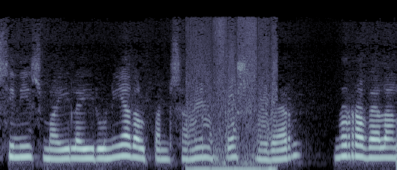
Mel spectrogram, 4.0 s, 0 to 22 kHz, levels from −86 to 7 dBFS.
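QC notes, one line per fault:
1.87–2.78 s, stuck bit: right after "i la ironia del" the speech turns harsh and buzzy, and the gaps fill with noise. A data bit is likely held at a fixed value, so samples jump by a step of roughly -25 dBFS.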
